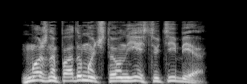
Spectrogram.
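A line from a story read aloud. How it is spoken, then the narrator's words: Scoffing snort. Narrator (Russian): хмыкнул Волков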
